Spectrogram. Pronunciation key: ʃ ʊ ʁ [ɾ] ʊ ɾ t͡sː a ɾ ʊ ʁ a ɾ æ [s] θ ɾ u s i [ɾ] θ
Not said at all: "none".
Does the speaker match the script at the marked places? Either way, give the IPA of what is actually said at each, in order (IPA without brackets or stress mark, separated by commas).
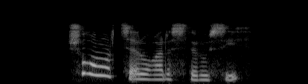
ɾ, s, none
